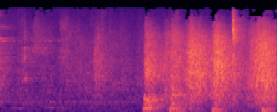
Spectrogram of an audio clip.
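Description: Scissors and black construction paper handled at a countertop: quiet snipping at first, then about two seconds in a run of knocks and paper rustles as they are set down and moved on the counter.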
